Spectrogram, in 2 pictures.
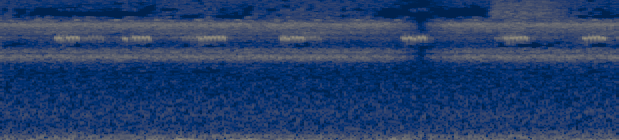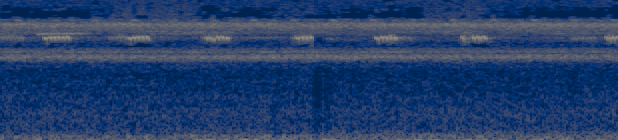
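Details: Night-time forest cricket chorus, pulsed chirps roughly every half second riding on continuous shrill droning tones, a faint soft click partway through and a low hum underneath.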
